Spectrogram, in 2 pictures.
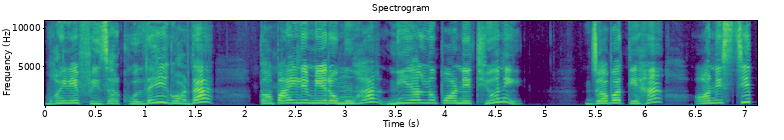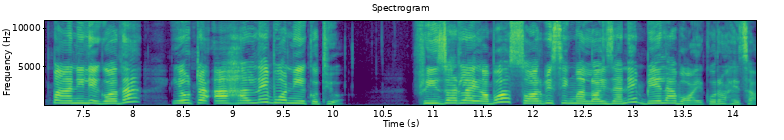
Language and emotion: Nepali, surprised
